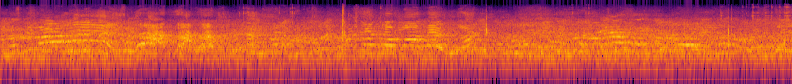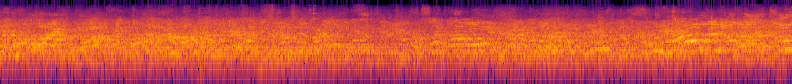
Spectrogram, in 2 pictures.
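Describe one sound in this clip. A large crowd of children and adults chatters, echoing in a big hall.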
